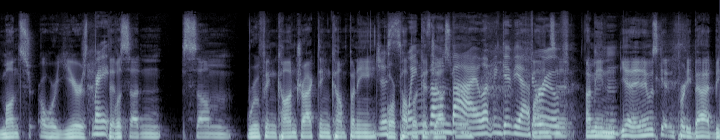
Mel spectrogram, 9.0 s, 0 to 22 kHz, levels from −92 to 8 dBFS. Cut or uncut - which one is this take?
cut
